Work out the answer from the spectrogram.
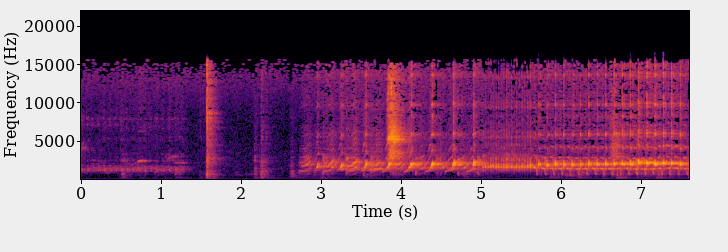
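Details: Singing canary for mating stimulation: scattered clicks and knocks at first, then trilled notes building into a dense, fast, steady rolling tour, with a low steady hum underneath.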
